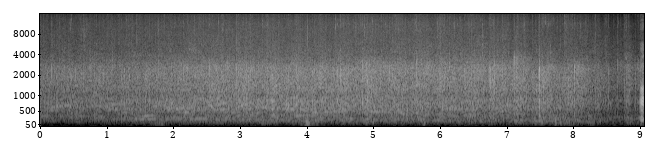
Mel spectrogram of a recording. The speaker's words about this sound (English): I want you to clap your hands and give God praise in this building.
